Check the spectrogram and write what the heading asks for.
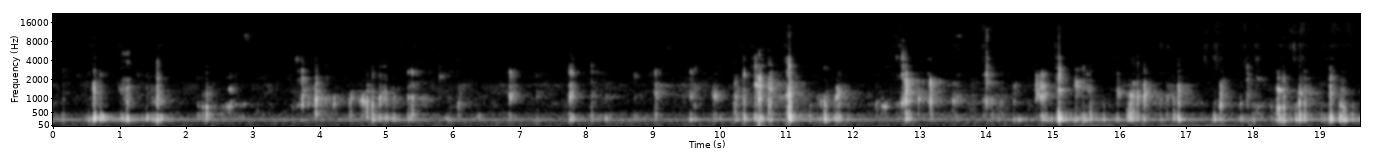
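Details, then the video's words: A one-year-old female Doberman Pinscher named Cola, living in California, USA, gnawing a deer antler, her favourite snack, indoors: irregular crunchy clicks and scrapes in uneven bursts, with a steady low hum underneath. "도베르만의 사슴뿔 먹방 ASMR"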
